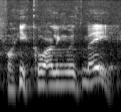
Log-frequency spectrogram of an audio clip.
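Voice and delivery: high, quick indignant comeback; exasperated retort. Acted. Moses answers the quarrelling people, exasperated retort. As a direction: fire the question back in protest.

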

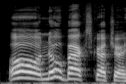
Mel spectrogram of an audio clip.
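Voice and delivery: high, loud mock refusal; kitchen lady. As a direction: play along with a hammy sing-out denial. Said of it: "And she goes".

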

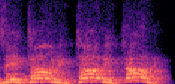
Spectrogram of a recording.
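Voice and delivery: loud, high shout for someone's attention; acting out a shouted summons, name repeated; calling out. Friend calling Tony out of the shower, high shout.

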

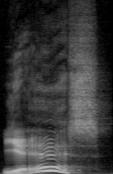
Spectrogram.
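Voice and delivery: high, loud witch's yes; drawn-out, high-pitched cry of agreement. A narrator's reading. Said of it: "cried the witch".

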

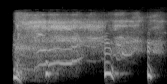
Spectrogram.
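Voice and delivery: a high squeal of a laugh. Real, not acted. To her cohost after the speech, a high squealing laugh. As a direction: let a high laugh fly up.

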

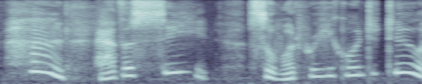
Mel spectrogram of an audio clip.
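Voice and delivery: calm, high-pitched impression of a TV interrogator; Chris Hansen. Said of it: "he talks all calm".

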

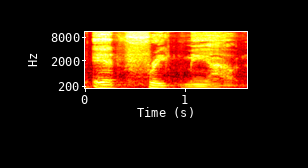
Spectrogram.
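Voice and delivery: slow, soft whispered confession; a spooked, slow whisper to the church; hushed whisper. Real, not acted. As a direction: let it out under your breath. Recalling the woman's death.

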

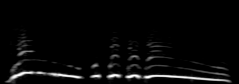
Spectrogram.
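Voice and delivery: high whooping police siren; siren imitation.

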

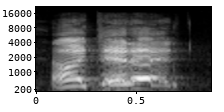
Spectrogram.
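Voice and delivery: high, loud giddy announcement; excited announcement. Retold or imitated. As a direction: blurt it out proudly to the housemate. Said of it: "went out to my housemate and was like".

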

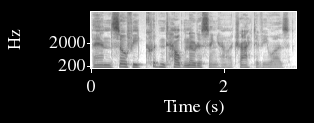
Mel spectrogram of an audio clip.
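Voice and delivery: ordinary delivery

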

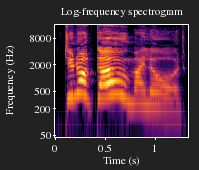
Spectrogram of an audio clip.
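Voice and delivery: very loud, high warning; alarmed shout, easing at the end; fearful cry. A narrator's reading. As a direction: cry out in fear to stop someone. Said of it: "cried Marcellus in fear".

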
